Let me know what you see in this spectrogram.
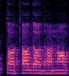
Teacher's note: त, थ, द, ध, न को दांत से बोलते हैं।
